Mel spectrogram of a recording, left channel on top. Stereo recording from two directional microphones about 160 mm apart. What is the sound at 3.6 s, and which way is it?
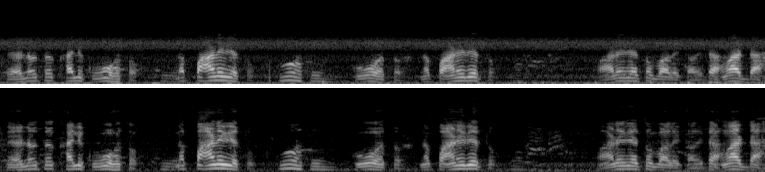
A man's voice, 35° right (ahead or behind).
